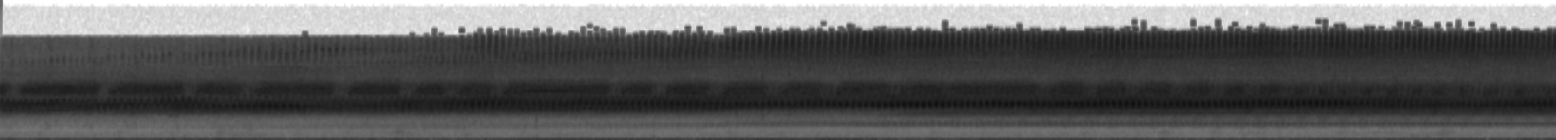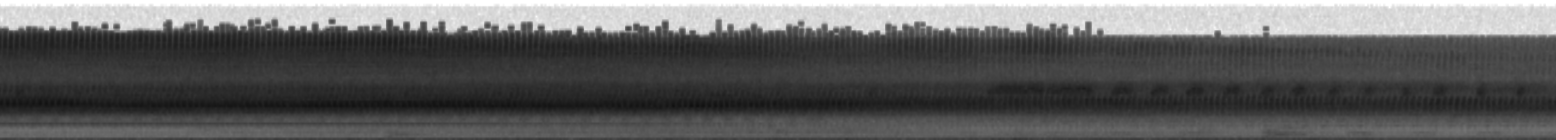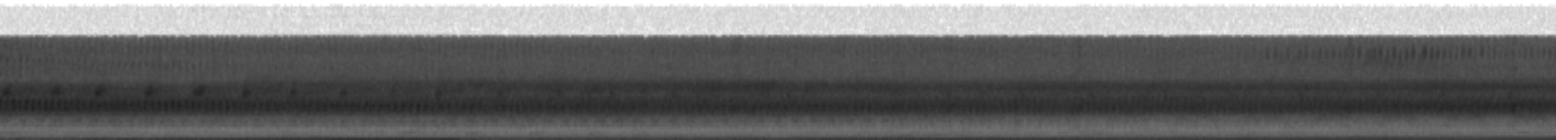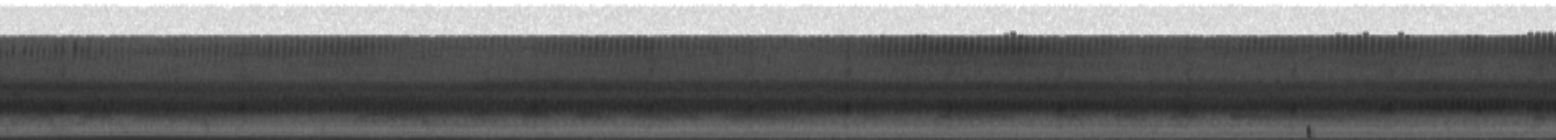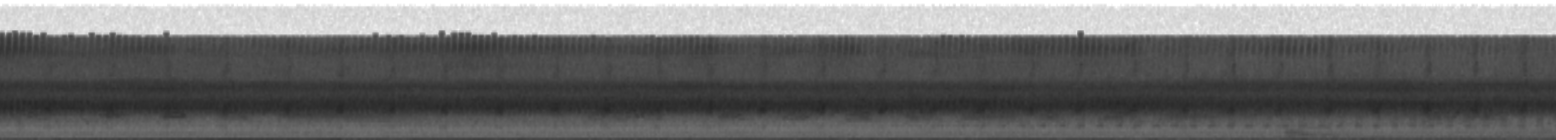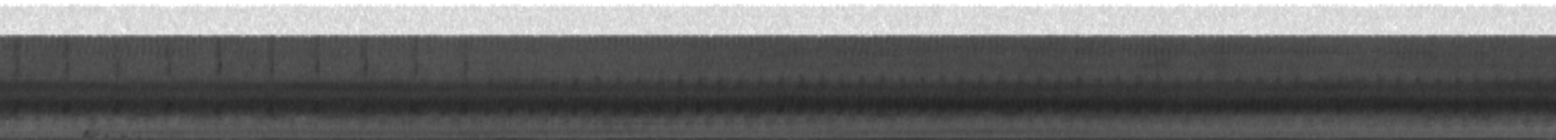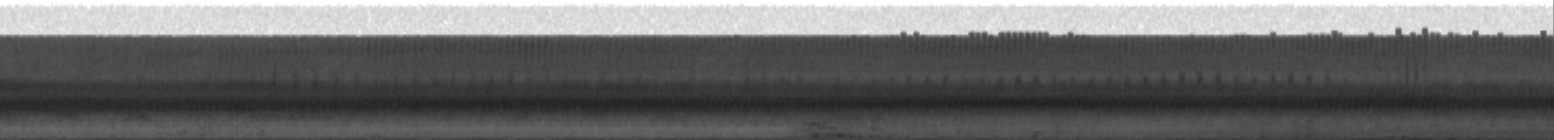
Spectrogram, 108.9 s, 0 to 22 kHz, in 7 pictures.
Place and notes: {"title": "Chomeijicho, Omihachiman, Shiga Prefecture, Japan - Along Biwako near Chomeiji", "date": "2014-08-13 10:21:00", "description": "Boats, personal watercraft, cicadas, and sounds from a nearby small temple a few hundred meters west of Chomeiji Port. Recorded on August 13, 2014 with a Sony M10 recorder, builtin mics facing Lake Biwa.", "latitude": "35.16", "longitude": "136.06", "altitude": "84", "timezone": "Asia/Tokyo"}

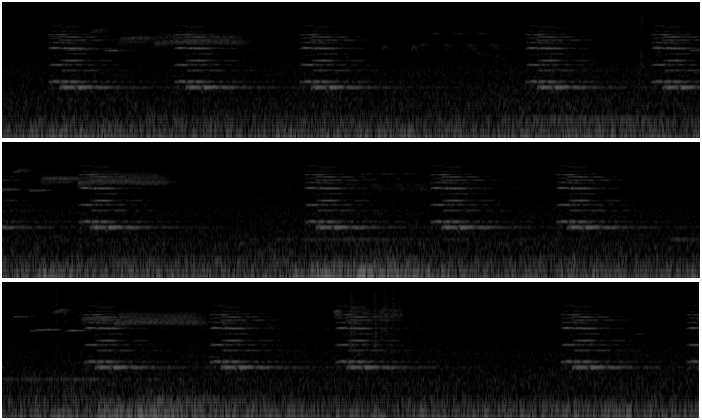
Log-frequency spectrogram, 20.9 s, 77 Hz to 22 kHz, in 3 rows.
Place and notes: {"title": "Mysterious bunker signal tone with passing mice, Headlands CA", "description": "I went to record a mysterious sound in a locked bunker and found some mice live inside", "latitude": "37.82", "longitude": "-122.53", "altitude": "73", "timezone": "Europe/Tallinn"}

